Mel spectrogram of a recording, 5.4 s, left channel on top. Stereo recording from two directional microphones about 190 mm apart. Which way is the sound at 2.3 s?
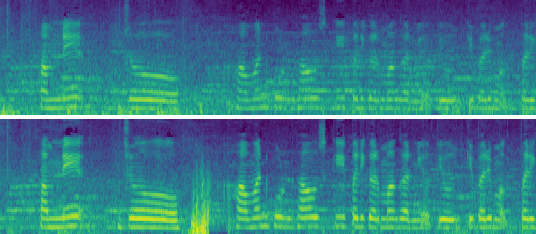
45° right (ahead or behind).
